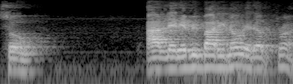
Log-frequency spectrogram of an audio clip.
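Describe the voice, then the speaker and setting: Audible room echo surrounds a man's voice. He talks at a fairly quick pace. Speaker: podcast host. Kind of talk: solo talk show monologue. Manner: loud; animated.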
